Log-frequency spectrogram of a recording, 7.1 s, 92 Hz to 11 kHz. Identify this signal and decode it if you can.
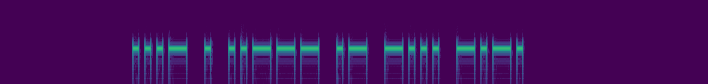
Morse code, heard as a keyed tone, about 21 wpm, 700 Hz. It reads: VE2ABC
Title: DXCC-100 Call Signs - 6 Characters - Repeated 3x - 20wpm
